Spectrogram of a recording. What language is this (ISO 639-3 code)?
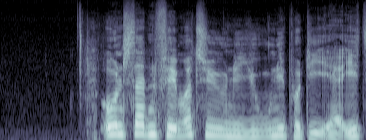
dan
